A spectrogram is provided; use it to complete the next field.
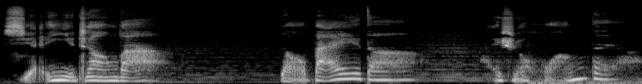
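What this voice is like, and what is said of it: Frightening, eerie ghostly voice. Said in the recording (Chinese): “一个可怕的声音说道”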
